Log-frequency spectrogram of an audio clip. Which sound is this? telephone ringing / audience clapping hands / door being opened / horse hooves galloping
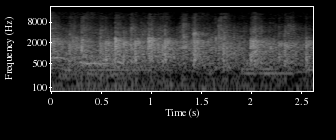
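audience clapping hands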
